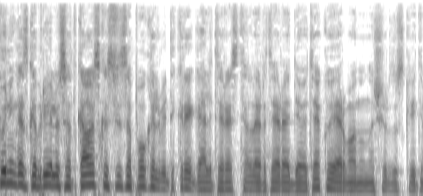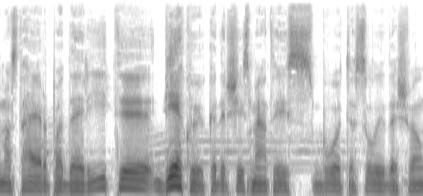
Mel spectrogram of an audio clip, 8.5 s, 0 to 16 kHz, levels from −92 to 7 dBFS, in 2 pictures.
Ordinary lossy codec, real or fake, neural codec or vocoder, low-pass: MP3, 64 kbps; real; none; 14.4 kHz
